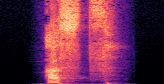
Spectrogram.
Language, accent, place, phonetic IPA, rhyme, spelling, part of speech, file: German, Germany, Berlin, [ast͡s], -ast͡s, Asts, noun, De-Asts.ogg
- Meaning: genitive singular of Ast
